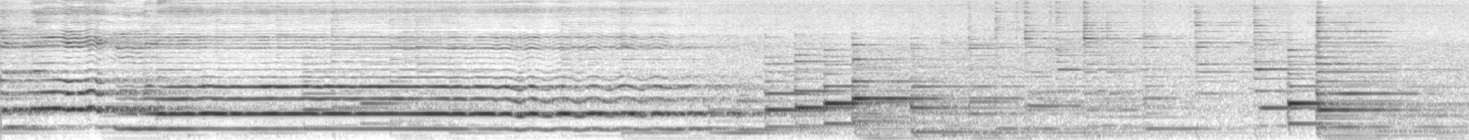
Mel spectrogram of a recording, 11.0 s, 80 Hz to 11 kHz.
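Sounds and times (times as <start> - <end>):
woman singing a ballad: 0.0 - 6.4
soft backing track: 0.0 - 11.0.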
